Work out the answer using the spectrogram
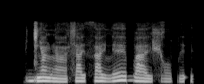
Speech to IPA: d͡ʑ ã˦˨ l ã˨ s a˦˨ ɪ̯ θ a˦˨ ɪ̯ l ɛ˦ b a˨ ɪ̯ ʃ ɔ˦ p ɪ˦ ʔ

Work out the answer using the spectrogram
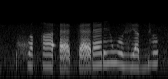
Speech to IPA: xʷ ə˩ q a˩ ʔ æ̰˩ k æ̰˨ ɾ æ˦ ɾ i˦ w ʊ˩ vʲ a˩ bʲ ʊ˥

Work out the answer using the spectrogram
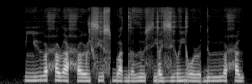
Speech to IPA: lʲ ʉː ħ ɹ ɐ ħ ɵː ɭ sʲ ɵ s b a ɡ ɐ ð ʉ s j ɐ zʲ o j o ɹ ɗ ʉː ħ ɨ

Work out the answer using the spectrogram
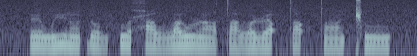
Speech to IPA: ø w y ɾ õ ɗ o v h u ħ ɑ w lˠ ɯ w ɭ õ w tˤ æ lˠ y ɭ ø ʔ tˤ u ʔ tˤ æ̃ ǁ u

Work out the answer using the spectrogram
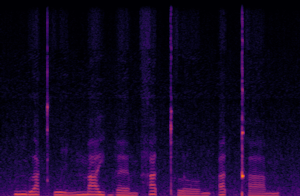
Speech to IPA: ŋ ɯ˧ a̯ kʰ w i˩˦ n m a˥˩ j b ɛː˨˩ m h a˥˩ t̚ pʰ l ɤː˩˦ ŋ ʔ a˥˩ t̚ kʰ a˧ m

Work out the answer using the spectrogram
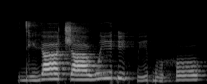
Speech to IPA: d i˨ j aː˦ t͡ʃ aː˧ w iː˦ ɗ i˦˨ k͡p i˨˦ ɓ u˨ h oː˦

